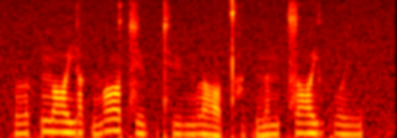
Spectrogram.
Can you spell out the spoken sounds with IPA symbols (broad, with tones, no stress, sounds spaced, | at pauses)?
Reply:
l ʊ˨˥ k̚ n̪ ɔː˧ j ɐ˨ k̚ ŋ ɔː˥ t͡s yː˨˥ p̚ t̪ʰ yː˨˧ ŋ l ɔː˨˩ t̪ʰ ɐ˨ k̚ n̪ ɐ˧ n t͡s ɔː˥ j kʷ iː˧ p̚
